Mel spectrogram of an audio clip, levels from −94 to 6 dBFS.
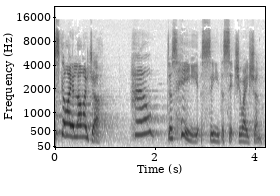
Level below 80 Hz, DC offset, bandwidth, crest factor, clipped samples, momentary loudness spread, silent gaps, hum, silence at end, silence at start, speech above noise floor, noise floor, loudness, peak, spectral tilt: -76 dBFS; under 0.1%; 16 kHz; 18 dB; under 0.1%; 14 LU; none; none; 0.05 s; 0 s; 31 dB; -51 dBFS; -20 LUFS; -2 dBFS; -1 dB/octave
